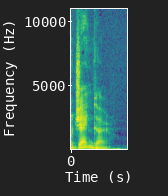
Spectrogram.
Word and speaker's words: Django: No, Franco Nero, the guy at the bar, is the original Django. – Oh. – The one who goes, right. What's your name? – Yeah. – He goes, the D is silent.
